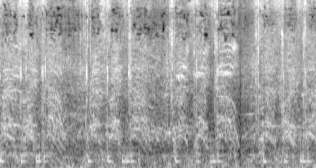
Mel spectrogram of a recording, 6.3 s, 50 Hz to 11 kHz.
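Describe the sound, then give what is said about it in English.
A large crowd at the April 19th emergency trans rights demonstration in Parliament Square, London, protesting a UK Supreme Court decision, chants together in a steady, rhythmic cadence, a short phrase repeating over and over. The many voices stay loud and dense for the whole stretch. “The April 19th emergency demonstration in London's Parliament Square was organized by 24 queer and human rights groups on less than 3 days' notice.”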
